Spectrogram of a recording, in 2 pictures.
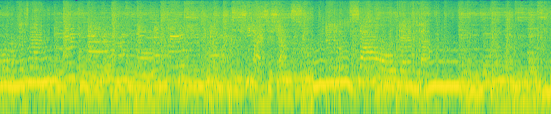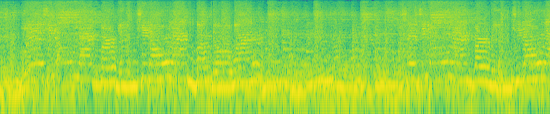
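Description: Live rock band playing loud, with electric guitars, bass and drums.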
